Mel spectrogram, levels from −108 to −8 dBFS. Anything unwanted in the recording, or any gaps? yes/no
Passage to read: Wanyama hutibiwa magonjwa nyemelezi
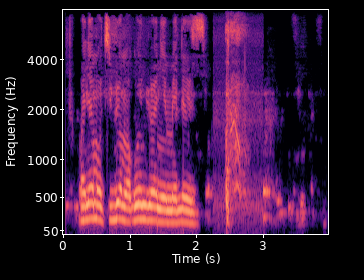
yes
